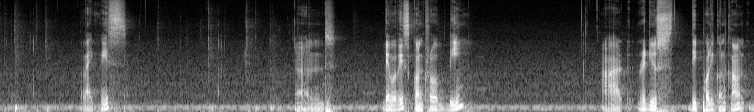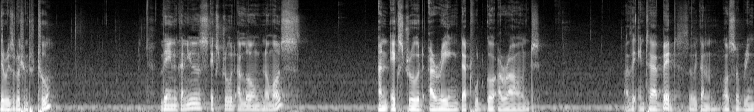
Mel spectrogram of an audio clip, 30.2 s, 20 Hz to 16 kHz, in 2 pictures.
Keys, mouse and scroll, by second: 0.2 `, 1.7 alt+shift+click, 2.1 `, 3.4-3.7 scroll up 1, 8.9 ctrl+b, 17.0-17.4 scroll up 1, 20.5-22.3 drag, 26.4 `, 28.6 g.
